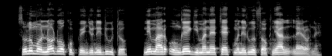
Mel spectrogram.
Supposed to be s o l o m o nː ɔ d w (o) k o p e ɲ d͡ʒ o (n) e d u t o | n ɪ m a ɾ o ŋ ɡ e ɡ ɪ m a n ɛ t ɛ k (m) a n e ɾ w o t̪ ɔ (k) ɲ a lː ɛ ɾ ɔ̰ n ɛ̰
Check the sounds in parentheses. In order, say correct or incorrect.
incorrect: ɔ, correct, correct, correct

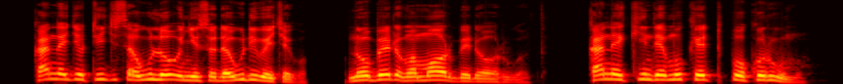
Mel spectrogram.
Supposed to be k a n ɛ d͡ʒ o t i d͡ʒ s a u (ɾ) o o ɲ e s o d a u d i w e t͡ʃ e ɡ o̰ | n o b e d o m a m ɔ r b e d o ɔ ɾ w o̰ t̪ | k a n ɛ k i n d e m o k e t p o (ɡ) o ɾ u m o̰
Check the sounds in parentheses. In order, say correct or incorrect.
incorrect: l, incorrect: k

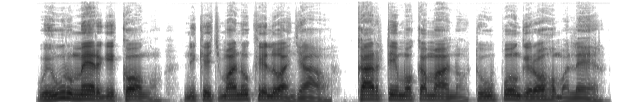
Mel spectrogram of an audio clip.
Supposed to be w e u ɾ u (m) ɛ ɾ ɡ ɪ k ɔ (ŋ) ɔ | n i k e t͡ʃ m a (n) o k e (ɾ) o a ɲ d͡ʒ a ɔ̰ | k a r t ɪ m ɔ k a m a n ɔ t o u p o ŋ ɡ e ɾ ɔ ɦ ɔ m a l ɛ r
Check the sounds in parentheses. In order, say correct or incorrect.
correct, correct, correct, incorrect: l

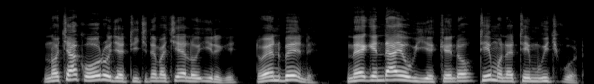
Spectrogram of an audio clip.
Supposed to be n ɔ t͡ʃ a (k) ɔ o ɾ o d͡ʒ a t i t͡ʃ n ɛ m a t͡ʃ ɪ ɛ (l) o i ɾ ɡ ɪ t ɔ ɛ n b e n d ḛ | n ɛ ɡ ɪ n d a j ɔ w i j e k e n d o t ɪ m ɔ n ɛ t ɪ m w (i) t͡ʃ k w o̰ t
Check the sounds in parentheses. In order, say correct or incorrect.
correct, correct, correct

